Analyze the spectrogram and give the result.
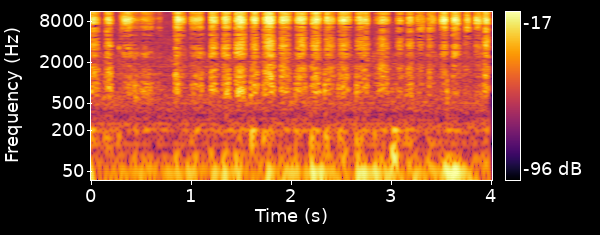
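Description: A sharpened wooden coloured pencil colours on the page of an open paperback colouring book, The Mindfulness Colouring Book, lying flat on a wooden table while one hand steadies the page. Quiet, continuous scratching and rubbing strokes come in a quick, steady rhythm, each with a bright, papery rasp over a faint low rumble.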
